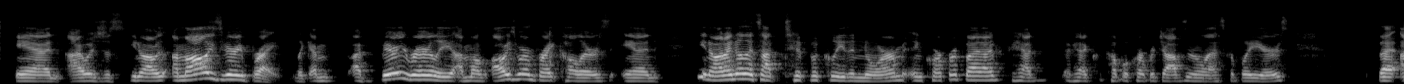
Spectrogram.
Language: English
